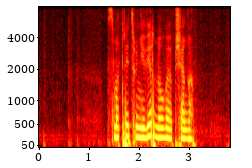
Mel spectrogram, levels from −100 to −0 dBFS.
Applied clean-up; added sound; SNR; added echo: none; none; none; none.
